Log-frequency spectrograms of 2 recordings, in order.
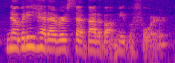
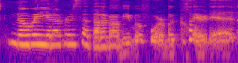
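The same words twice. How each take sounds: First: Said in the usual way. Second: High, tearful voice breaking at the end; crying. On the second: Real, not acted. Reader quoting the girl's line back, crying. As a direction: repeat it through tears, voice giving way.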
